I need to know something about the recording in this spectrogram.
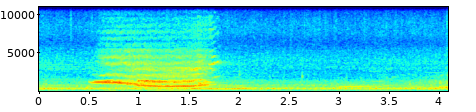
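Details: Humpback whale male song underwater, a single broad wavering cry with bright overtones lasting about a second, followed by a faint low moan and soft rising note.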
